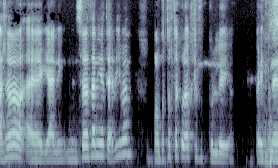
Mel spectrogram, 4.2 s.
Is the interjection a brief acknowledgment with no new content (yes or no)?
no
